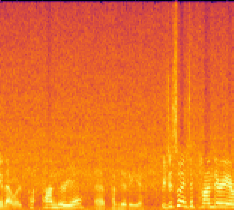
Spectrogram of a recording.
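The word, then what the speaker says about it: panadería: Panaderia.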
